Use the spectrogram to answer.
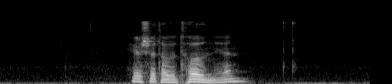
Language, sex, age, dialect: Faroese, male, 36-60, Norðurstreymoy/Eysturoy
